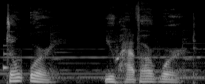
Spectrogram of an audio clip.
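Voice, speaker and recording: A man playing a calm, polite young wandering samurai in a video game, speaking in a measured, formal way. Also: mid-range voice, natural voice. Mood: reassuring. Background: background music.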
